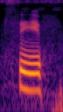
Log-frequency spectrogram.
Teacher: एफ़ को तो आपको पता चलेगा कि आपका लोअर लिप और अपर टीथ जो है वो एक दूसरे के साथ प्रेस हो रहा है। इसी तरह वी को जब आप प्रोड्यूस करेंगे तो आपके अपर टीथ जो है वो आपके लोअर लिप के साथ जो है वो प्रेस हो रहे हैं, और वो साउंड जो प्रोड्यूस हो रहा है वो है लैबियोडेंटल साउंड।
